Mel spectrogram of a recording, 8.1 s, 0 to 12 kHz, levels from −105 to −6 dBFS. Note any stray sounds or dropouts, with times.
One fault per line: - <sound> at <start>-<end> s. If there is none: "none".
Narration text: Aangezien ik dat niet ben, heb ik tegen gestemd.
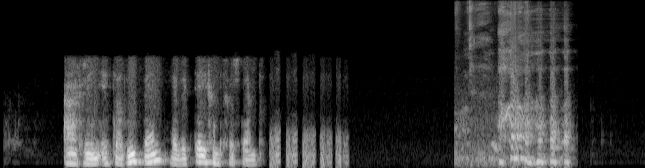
- laugh at 3.4-4.4 s
- laugh at 5.7-7.2 s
